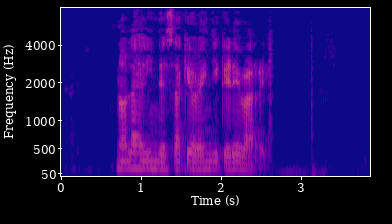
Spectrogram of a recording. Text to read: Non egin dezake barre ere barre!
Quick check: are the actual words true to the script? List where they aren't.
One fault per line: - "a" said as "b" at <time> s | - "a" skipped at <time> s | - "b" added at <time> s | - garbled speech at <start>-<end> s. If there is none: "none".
- "Non" said as "Nola" at 0.8 s
- "barre" said as "oraindik" at 1.7 s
